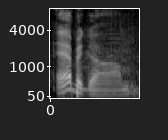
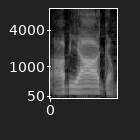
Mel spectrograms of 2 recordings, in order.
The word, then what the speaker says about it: Abiagam: Brought in a massive tight end at tailback in Justin Abigam. Oh, yes, Abiagam. Abiagam. Yep, 4 syllables.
